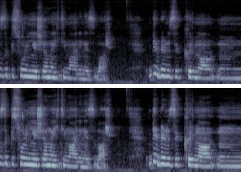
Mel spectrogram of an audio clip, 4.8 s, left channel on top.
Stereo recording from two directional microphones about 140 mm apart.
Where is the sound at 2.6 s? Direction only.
30° left (ahead or behind).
